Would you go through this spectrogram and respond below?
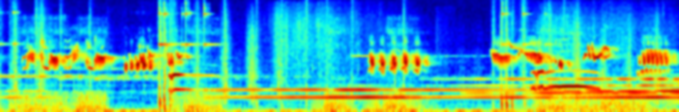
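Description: A barn swallow in the video game What Remains of Edith Finch chirps in short bright twittering bursts over a soft game ambience, with occasional sustained synthetic tones and a few thumps.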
